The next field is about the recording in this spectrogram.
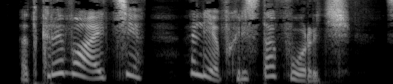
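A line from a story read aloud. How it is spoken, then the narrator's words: Feigned tender voice. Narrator (Russian): сказала Ксения притворно ласковым голосом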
